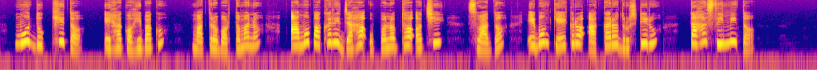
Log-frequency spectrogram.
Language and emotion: Odia, sad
